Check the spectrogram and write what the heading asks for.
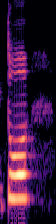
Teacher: And the reason it sounds so weird, like 多, is because it's first tone. So first tone is a sort of flat, high tone. 多. So you can see I'm kind of speaking down here at this level, but when I say 多, I hop up a little bit.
